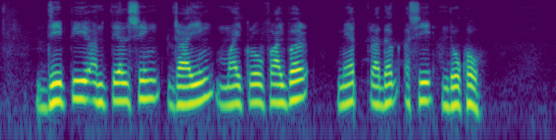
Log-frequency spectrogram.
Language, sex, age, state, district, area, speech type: Manipuri, male, 18-30, Manipur, Churachandpur, rural, read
